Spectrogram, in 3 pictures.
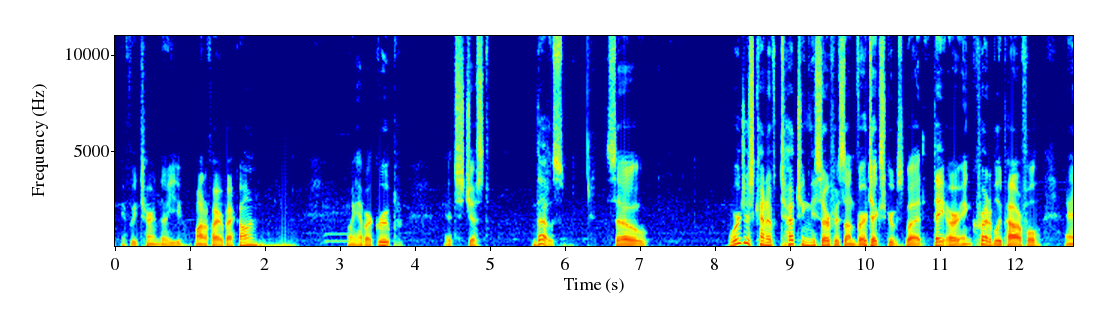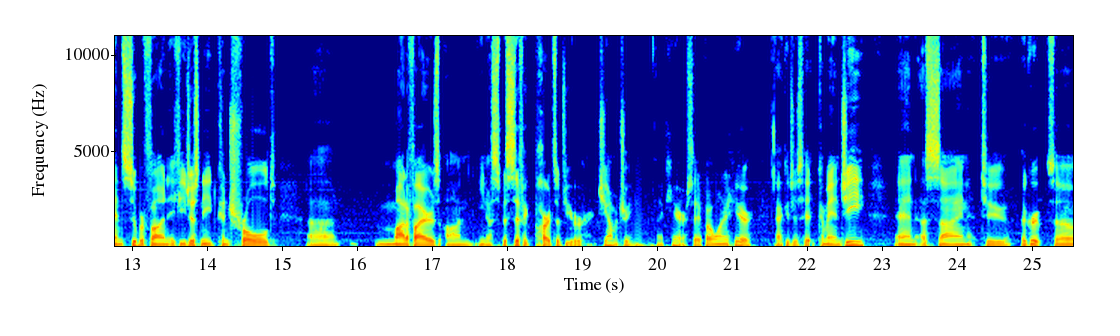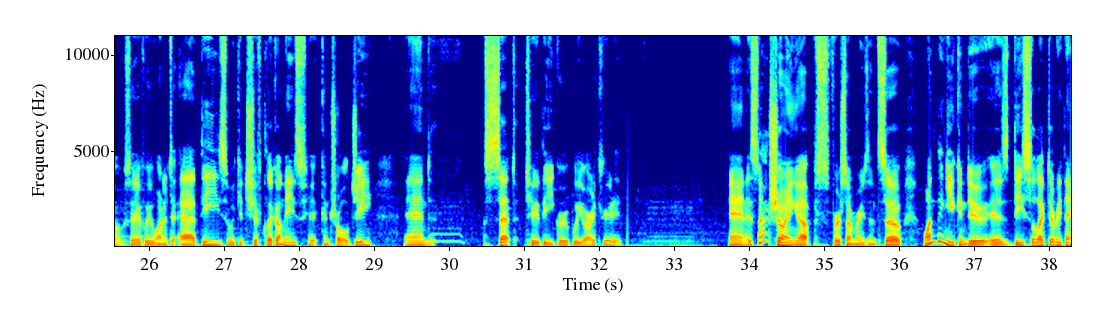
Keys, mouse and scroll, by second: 0.4 click, 2.1 click, 3.8-6.9 middle drag, 9.4-20.1 shift+middle drag, 20.1 click, 22.1 ctrl+g, 25.1 ctrl+z, 25.2 click, 26.4 shift+click, 27.3 shift+click, 28.7 ctrl+g, 32.3 Tab, 33.2 click, 33.6 Tab, 36.0-38.3 middle drag.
